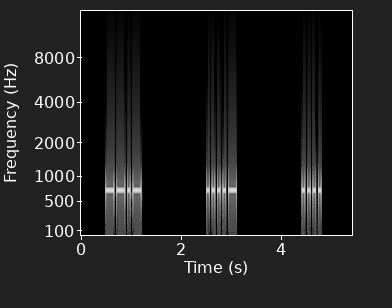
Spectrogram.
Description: Morse code, heard as a keyed tone, about 22 wpm, spaced as for 6 wpm, 700 Hz. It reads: Q4H
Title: USA Call Signs - 8x Character Spacing - 22wpm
